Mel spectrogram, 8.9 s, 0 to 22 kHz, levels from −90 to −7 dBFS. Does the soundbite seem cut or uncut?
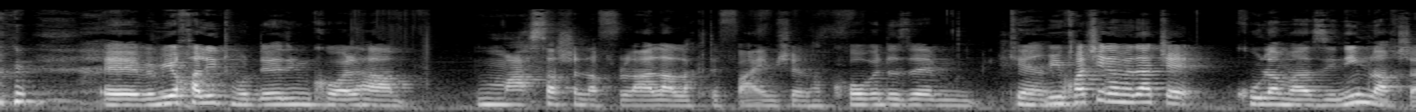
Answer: uncut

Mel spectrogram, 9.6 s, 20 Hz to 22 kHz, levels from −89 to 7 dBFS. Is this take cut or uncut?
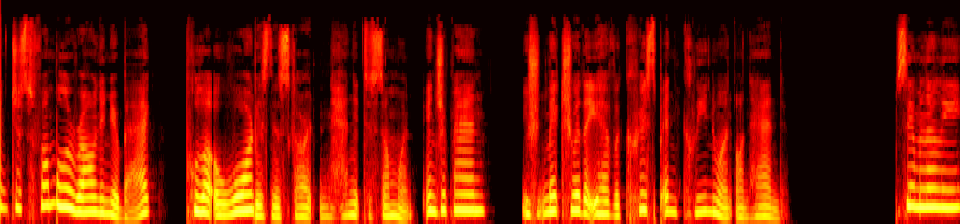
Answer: cut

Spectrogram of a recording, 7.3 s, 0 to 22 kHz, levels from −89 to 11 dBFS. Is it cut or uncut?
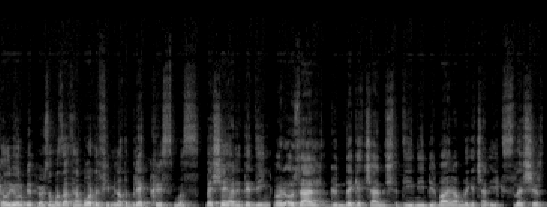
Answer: cut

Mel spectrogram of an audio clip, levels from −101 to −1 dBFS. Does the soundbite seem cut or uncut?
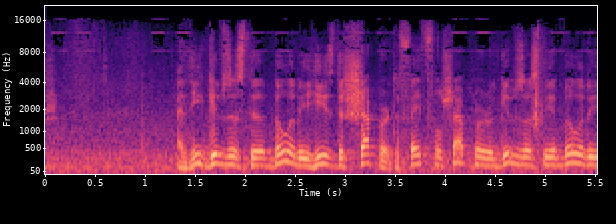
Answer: uncut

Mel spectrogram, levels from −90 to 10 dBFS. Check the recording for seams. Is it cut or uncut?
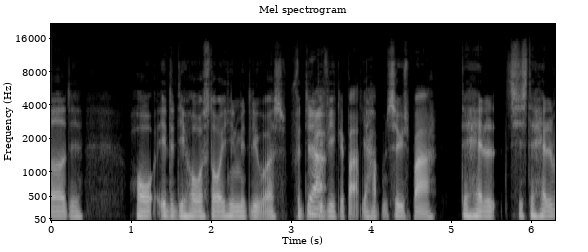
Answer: cut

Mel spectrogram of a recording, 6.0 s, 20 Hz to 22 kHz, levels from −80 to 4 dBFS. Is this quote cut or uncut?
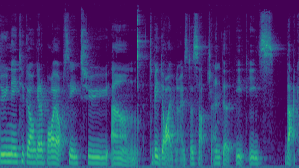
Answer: cut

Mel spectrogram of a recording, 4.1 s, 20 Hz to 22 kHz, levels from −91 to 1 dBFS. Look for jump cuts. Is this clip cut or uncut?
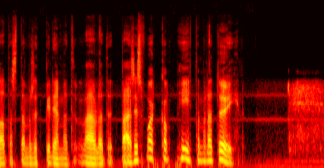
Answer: uncut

